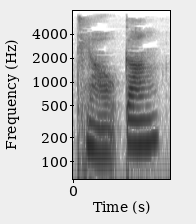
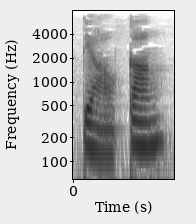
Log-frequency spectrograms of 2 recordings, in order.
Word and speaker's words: 刁工: 刁工是指专程、特地，也有故意的意思，念作挑刚，又念作刁刚。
